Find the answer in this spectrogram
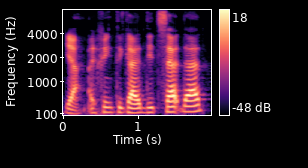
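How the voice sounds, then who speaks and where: A tech video host narrates his screen-recorded tutorial in English shaped by his native Brazilian Portuguese, thinking aloud and using many fillers. He has a mid-range, steady, somewhat bright voice and a moderate pace.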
